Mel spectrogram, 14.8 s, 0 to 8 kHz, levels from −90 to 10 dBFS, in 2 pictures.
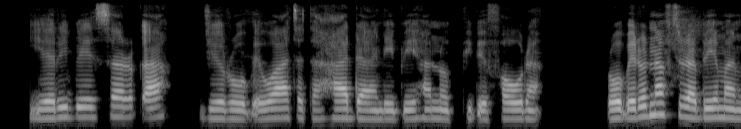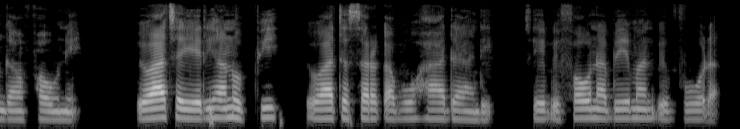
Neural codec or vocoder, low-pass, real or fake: none; 7.2 kHz; real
